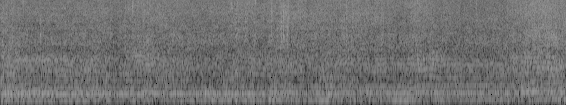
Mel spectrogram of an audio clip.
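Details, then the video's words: Honey bees coming back to the hive laden with pollen produce a dense, even droning hum with slight wavering in pitch as bees pass close by. "Bees Returning With Pollen"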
